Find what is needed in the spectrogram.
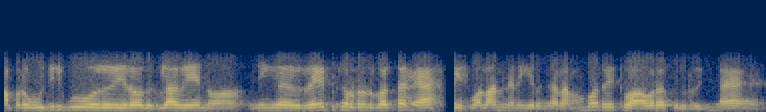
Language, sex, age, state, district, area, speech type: Tamil, female, 30-45, Tamil Nadu, Salem, rural, conversation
